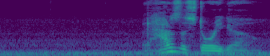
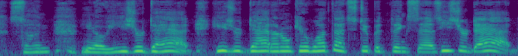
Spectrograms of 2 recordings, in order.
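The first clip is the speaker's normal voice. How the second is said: high, pleading mother insisting he's his dad; mother reassuring her son, high and emphatic; mom's voice; 11 semitones higher, 7 dB louder than usual. Retold or imitated. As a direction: voice the upset mom high and loud. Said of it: "She's like".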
